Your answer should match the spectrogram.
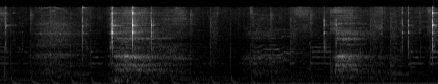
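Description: Quiet background music with a steady, even beat. Two short, soft noisy sounds come through it, about a second in and near the end.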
